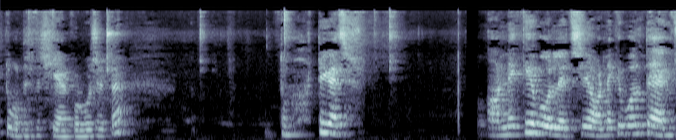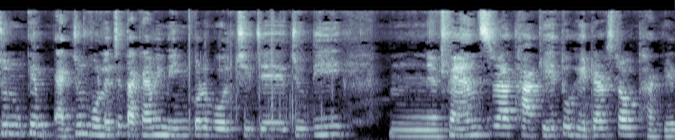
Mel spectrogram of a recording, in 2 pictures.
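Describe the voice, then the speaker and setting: A young woman, talking to her viewers in a casual phone vlog from home, earnest and a little repetitive. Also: mid-range voice. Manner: earnest, speaks straight to viewers, repeats herself. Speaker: vlogger. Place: room at home. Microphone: phone camera. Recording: roomy echo with faint background hiss.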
